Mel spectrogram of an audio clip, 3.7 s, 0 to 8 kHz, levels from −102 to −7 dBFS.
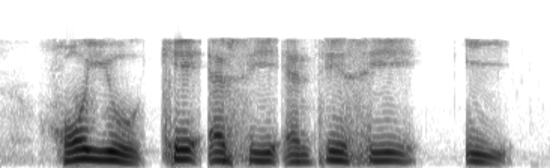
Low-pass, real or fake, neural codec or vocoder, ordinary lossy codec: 7.2 kHz; real; none; AAC, 16 kbps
